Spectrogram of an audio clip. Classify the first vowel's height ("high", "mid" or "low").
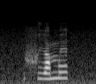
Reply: high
